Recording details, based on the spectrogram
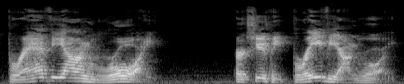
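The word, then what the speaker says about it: Bravvion Roy: who he was Brad beyond ROI excuse me brave young Roy it's spelled bravi on but it's pronounced brave young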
